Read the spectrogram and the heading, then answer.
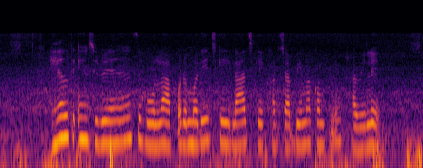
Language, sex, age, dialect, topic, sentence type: Bhojpuri, female, <18, Southern / Standard, banking, statement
